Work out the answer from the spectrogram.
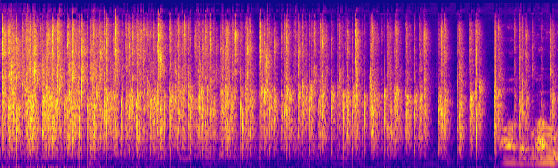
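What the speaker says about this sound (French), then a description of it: "Oh ben bravo, vous applaudissez cette chanson" An audience applauds a song with dense, sustained clapping that fills the clip, thinning out near the end as a voice begins speaking.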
